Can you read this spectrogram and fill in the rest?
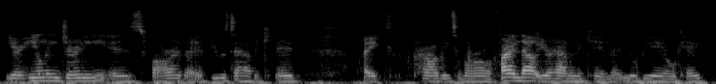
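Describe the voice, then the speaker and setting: A raspy man with a congested voice, co-hosting a casual podcast and asking probing personal questions between laughs. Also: mid-range voice, little pitch movement, a little fast, darkish tone, recorded from a distance, slight background noise, poor audio. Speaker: podcast co-host.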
